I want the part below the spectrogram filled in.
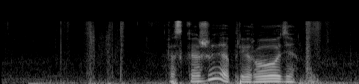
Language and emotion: Russian, sad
